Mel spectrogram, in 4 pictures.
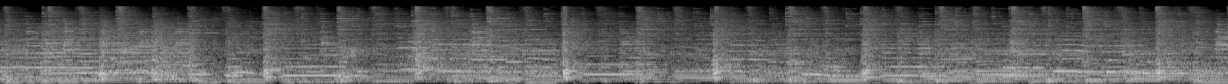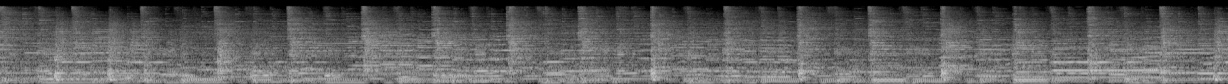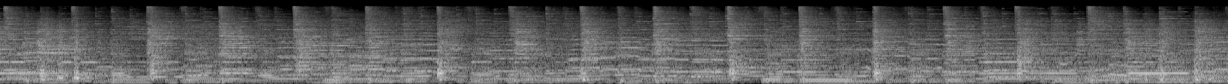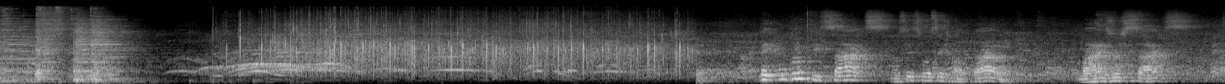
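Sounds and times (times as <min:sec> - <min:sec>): saxophone quartet with band: 0:00.0 - 0:38.6
audience applause: 0:38.5 - 0:44.4.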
